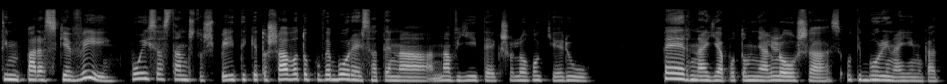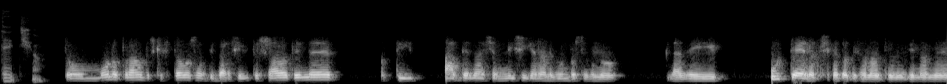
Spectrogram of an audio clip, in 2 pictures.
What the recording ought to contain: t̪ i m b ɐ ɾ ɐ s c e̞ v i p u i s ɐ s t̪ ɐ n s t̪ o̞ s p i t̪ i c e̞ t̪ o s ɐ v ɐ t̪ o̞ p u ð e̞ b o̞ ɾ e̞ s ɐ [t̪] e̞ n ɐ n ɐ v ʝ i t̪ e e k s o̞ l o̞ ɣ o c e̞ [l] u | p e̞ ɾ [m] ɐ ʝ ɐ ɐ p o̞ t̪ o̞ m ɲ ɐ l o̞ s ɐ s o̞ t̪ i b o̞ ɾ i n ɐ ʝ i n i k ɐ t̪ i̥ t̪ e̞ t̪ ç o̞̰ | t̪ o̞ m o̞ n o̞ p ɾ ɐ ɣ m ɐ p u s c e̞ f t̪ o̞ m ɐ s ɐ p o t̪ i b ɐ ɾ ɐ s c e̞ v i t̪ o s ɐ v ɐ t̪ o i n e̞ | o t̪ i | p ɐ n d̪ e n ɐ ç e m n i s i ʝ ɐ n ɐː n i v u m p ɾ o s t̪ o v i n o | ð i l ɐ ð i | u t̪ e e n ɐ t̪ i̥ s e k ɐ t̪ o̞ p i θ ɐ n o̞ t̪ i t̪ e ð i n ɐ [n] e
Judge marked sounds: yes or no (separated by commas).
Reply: yes, no, no, no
